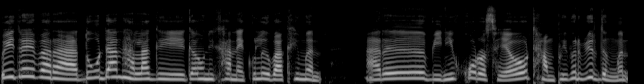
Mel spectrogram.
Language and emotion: Bodo, disgusted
